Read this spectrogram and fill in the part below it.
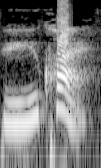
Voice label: "yu kuai", Putonghua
